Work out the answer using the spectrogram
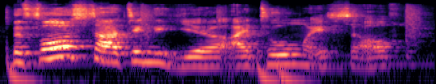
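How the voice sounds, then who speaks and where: A woman's voice: mid-range voice, sing-song, normal speed, faint music behind. A woman in her twenties from Malaysia, talking casually to her channel in an upbeat, chatty way with lots of "like" fillers. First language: not English or French. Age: 20s. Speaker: YouTuber. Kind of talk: casual vlog storytelling.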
